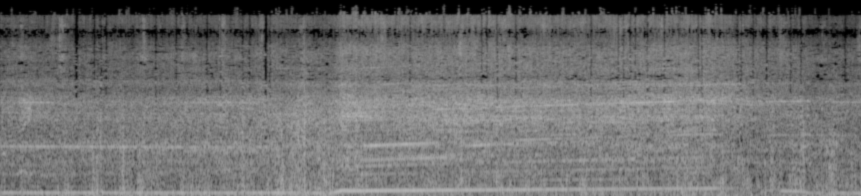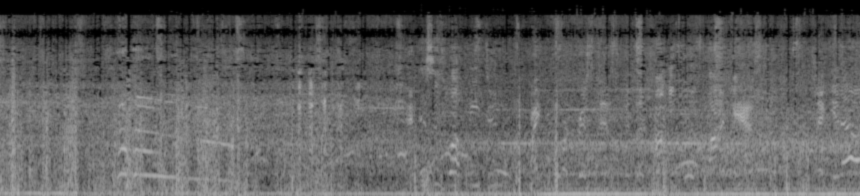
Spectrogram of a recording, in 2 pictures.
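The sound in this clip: Engine of a Slingshot three-wheeled car being driven, a loud, steady drone that climbs in pitch for several seconds, drops abruptly as if shifting gear, then settles into an even hum.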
